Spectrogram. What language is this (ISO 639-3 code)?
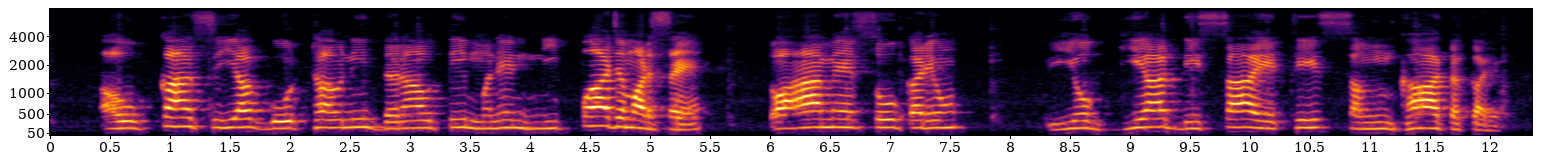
guj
